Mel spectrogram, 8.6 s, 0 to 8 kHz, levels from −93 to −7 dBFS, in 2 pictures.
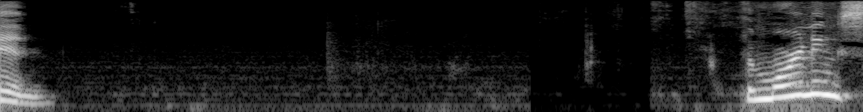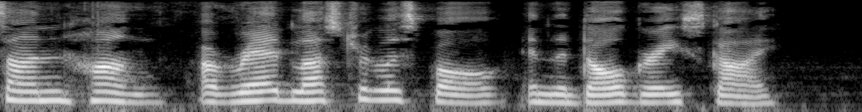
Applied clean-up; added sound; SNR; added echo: none; none; none; none.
